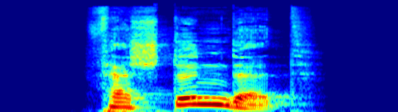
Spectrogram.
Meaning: second-person plural subjunctive II of verstehen
- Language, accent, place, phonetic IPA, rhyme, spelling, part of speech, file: German, Germany, Berlin, [fɛɐ̯ˈʃtʏndət], -ʏndət, verstündet, verb, De-verstündet.ogg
